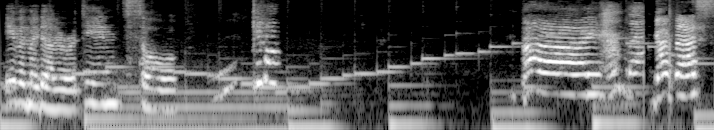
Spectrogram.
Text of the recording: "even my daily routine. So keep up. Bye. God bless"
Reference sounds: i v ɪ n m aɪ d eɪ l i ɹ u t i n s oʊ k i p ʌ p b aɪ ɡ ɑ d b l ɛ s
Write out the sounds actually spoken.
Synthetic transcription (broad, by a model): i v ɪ n m aɪ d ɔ n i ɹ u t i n s oʊ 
